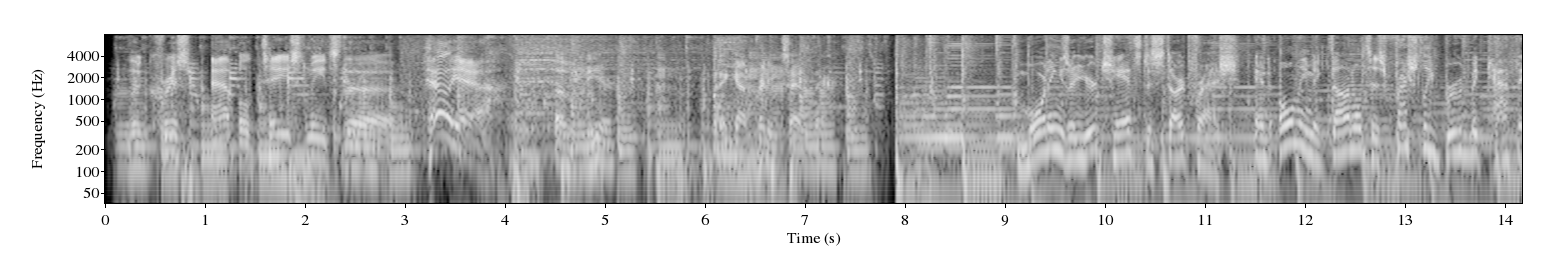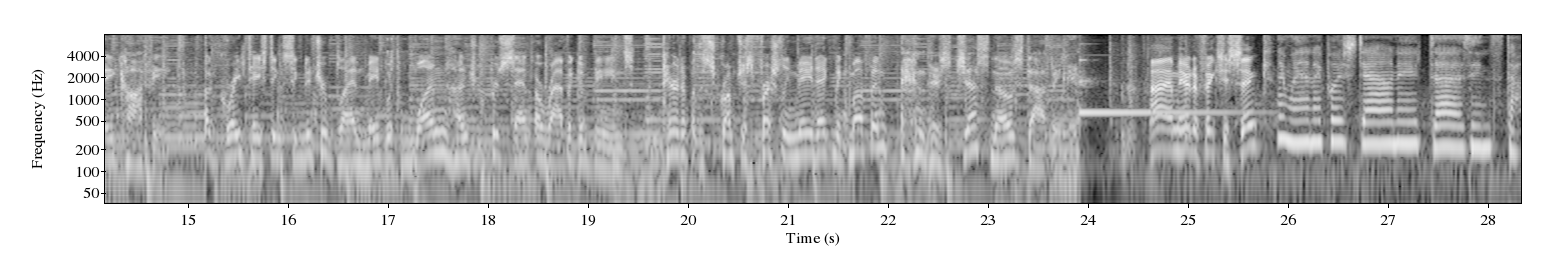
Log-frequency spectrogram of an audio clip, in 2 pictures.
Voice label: Commercial; TaDa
